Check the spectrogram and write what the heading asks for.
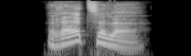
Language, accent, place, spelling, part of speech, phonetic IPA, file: German, Germany, Berlin, rätsele, verb, [ˈʁɛːt͡sələ], De-rätsele.ogg
- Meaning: inflection of rätseln: 1. first-person singular present 2. first-person plural subjunctive I 3. third-person singular subjunctive I 4. singular imperative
